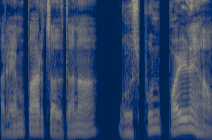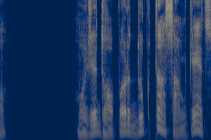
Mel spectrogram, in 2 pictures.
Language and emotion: Goan Konkani, sad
